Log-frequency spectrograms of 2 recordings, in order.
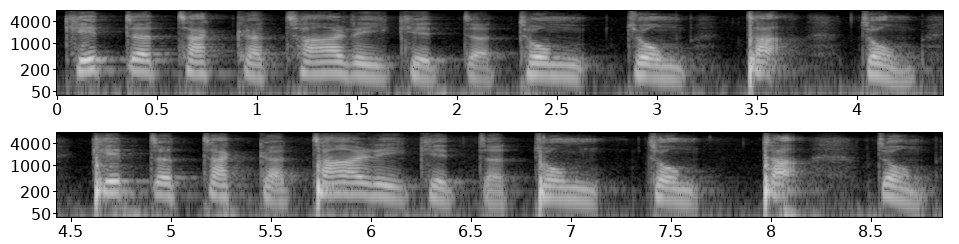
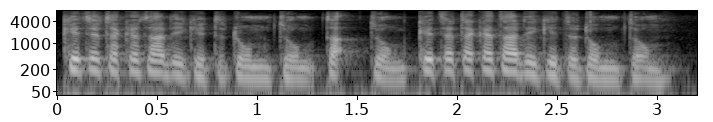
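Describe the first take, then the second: First: Said in the usual way. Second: Rapid konnakol syllables, quick and light; fast syllables. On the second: Shown as a demonstration. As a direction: rattle them off fast. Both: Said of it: "so the syllables would change".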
